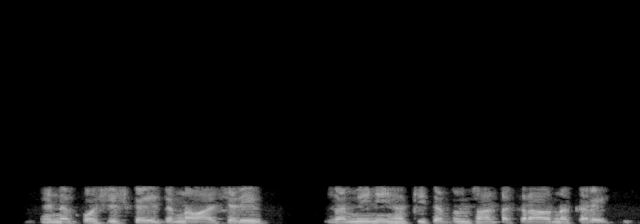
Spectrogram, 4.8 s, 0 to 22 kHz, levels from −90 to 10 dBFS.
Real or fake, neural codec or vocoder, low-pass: real; none; 3.6 kHz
